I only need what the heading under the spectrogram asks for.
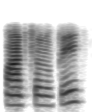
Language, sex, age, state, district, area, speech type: Hindi, female, 60+, Madhya Pradesh, Bhopal, urban, conversation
